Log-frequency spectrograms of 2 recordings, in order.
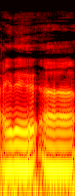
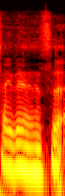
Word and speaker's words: Haydee: Well, and people call me Haydee because the name is actually a French. Haydee is how it's pronounced in French, and that was the original spelling of the name. But no, in Spanish, I'm Haydee.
